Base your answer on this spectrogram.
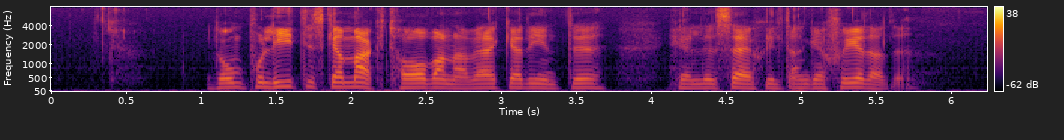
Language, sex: Swedish, male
